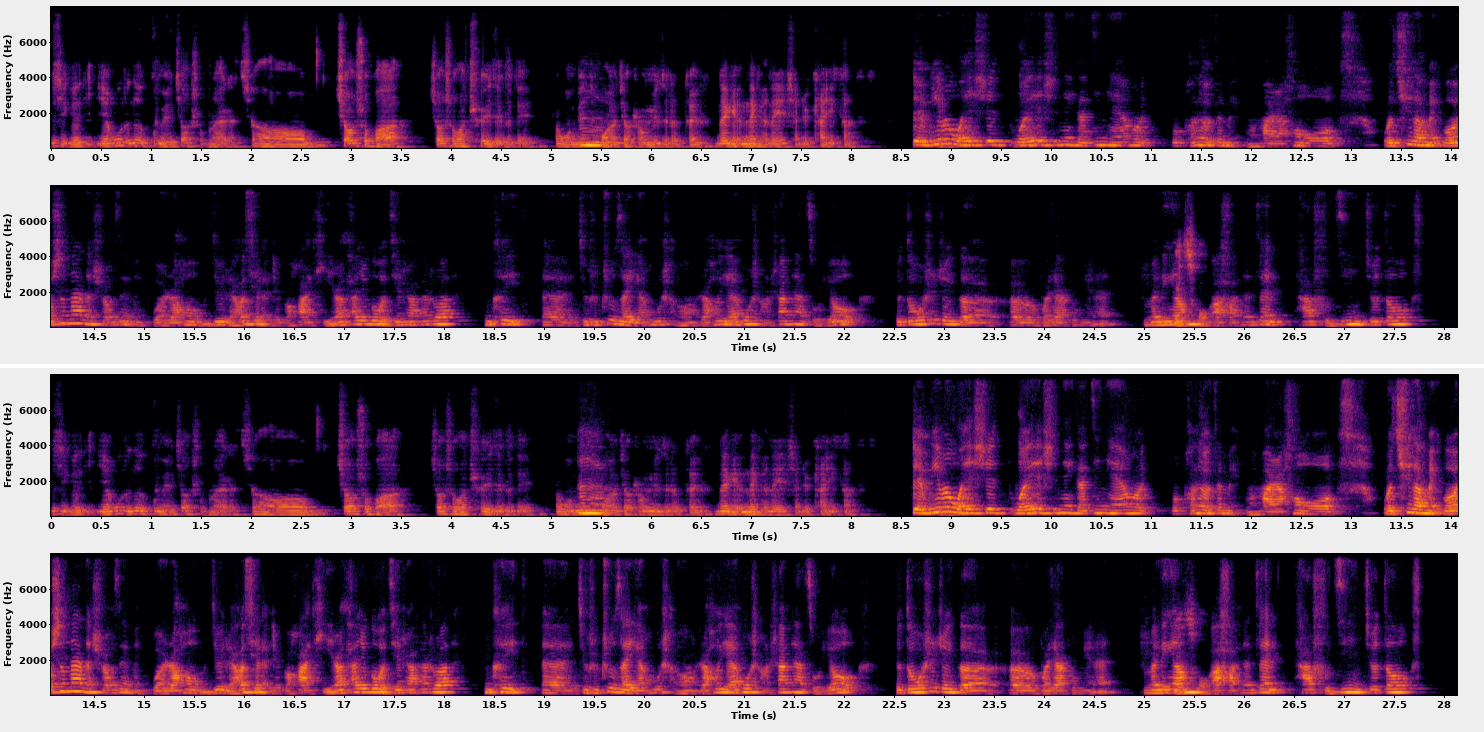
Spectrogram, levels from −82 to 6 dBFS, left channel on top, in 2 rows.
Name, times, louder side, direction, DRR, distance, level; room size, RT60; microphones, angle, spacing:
voice 1, 0.0-3.5 3.8-8.0 8.9-9.0 25.3-25.6, equal, 85° left, 0.7 m, -26 dB
voice 2, 5.3-5.6 8.6-18.1 18.4-22.2 22.5-24.7 25.0-27.8, right 3 dB, 50° right, 0.4 m, -20 dB
3.6 x 2.0 x 2.8 m
head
